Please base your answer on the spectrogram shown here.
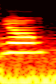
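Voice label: "niao" neutral tone, Mandarin Chinese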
